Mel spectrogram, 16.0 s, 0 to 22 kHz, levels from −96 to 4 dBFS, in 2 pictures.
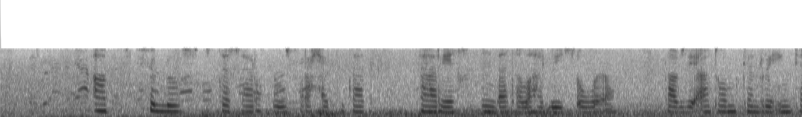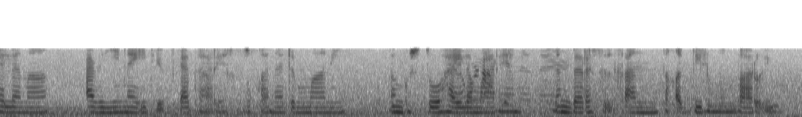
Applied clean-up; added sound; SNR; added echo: none; Waves, surf; 5 dB; none.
